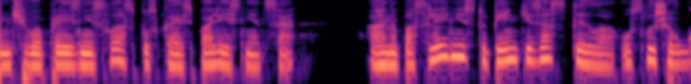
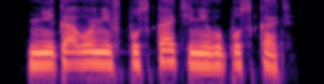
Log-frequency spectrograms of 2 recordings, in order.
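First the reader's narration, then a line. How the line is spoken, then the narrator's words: Sharp shout. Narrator (Russian): прикрикнул он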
